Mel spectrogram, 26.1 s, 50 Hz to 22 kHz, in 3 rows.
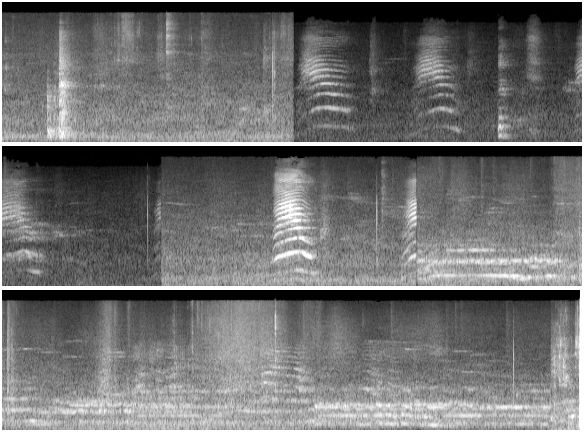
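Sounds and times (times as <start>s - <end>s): cat meowing: 8.6s - 9.3s, 12.8s - 13.4s.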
